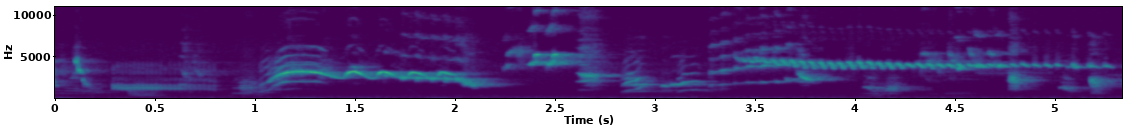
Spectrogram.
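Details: Asian pied starling (jalak suren) kept in care, singing actively all day: a loud swooping whistle, wavering warbles, harsh chatters and a long steady trilled whistle held for over a second.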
